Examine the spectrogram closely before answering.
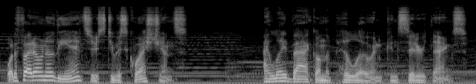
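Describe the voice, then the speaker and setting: A man's voice: lowish voice, huge pitch swings, fairly quick. A man playing an eager young tech fan who earnestly narrates his own story in a visual novel. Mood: pensive. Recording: music behind the voice.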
